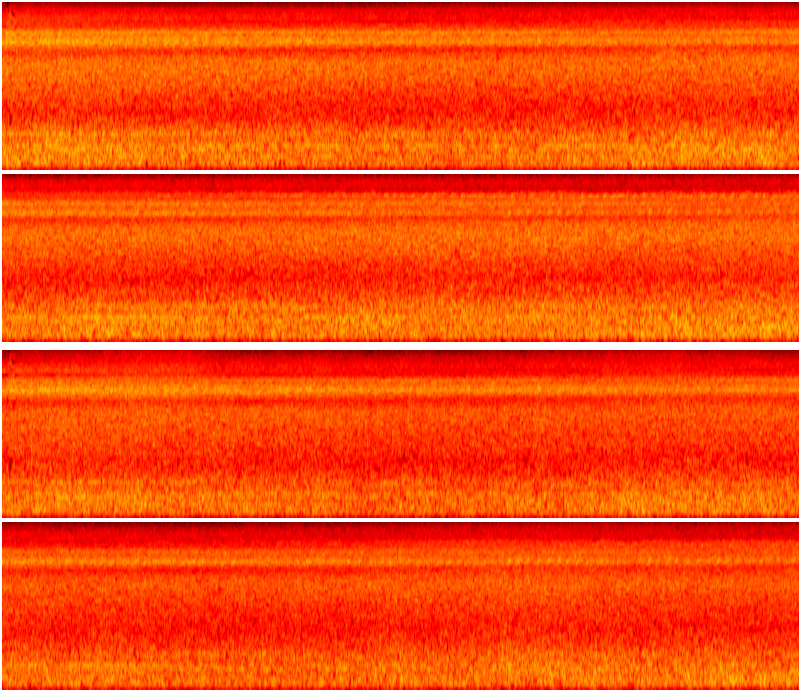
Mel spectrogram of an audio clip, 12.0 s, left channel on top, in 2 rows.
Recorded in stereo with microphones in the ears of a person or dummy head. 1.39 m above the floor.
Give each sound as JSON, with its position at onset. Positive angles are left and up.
{"t": 0.0, "sound": "a drone", "side_deg": 10}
